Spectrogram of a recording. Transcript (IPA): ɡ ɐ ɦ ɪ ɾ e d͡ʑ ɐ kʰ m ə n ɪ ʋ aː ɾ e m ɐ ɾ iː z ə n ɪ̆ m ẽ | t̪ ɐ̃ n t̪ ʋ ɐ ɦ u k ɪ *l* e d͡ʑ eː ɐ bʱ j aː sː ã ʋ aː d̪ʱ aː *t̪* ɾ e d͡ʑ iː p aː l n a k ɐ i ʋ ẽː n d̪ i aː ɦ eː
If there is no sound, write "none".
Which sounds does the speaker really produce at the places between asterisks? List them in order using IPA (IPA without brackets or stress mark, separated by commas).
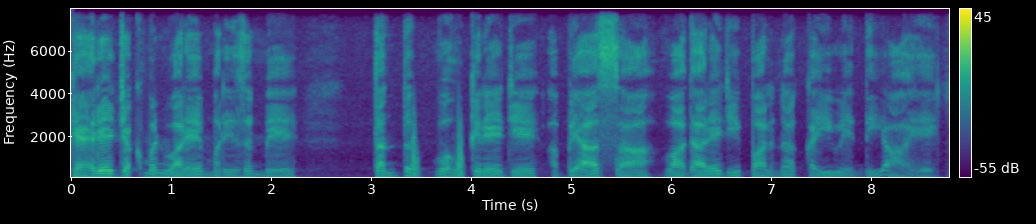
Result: ɾ, none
